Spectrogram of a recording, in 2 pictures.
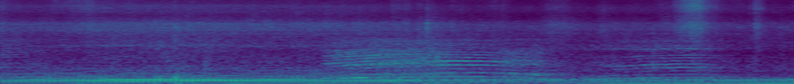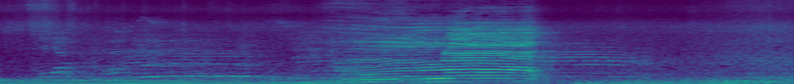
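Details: Young calves arriving by truck moo loudly: a long harmonic bellow around the third second and a second, stronger, rising-then-falling moo near the ninth second, over a steady low engine rumble.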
